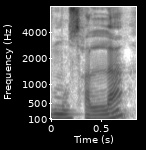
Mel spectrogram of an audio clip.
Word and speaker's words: مصلى: Fil musalla. This ya has no dots under, so you know it's alif. That's why we pronounce it like alif.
